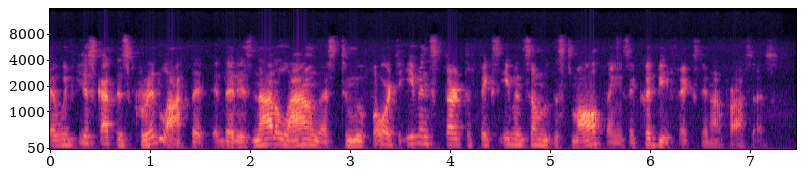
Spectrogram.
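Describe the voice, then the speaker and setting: A man with an American accent at a very fast pace, ordinary pitch variation and hardly any pauses. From United States. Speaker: immigration lawyer. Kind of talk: interview. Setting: video call. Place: office. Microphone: video call.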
